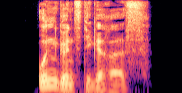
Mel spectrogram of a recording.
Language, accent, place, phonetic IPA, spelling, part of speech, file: German, Germany, Berlin, [ˈʊnˌɡʏnstɪɡəʁəs], ungünstigeres, adjective, De-ungünstigeres.ogg
- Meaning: strong/mixed nominative/accusative neuter singular comparative degree of ungünstig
